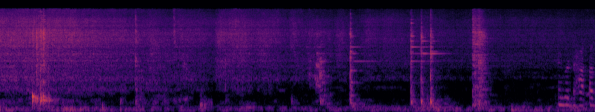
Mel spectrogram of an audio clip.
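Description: Water goes into a pan of salted, turmeric-spiced food, raising a soft sizzle while a spoon scrapes and stirs in several sharp, irregular knocks and clatters, close by and without talk.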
